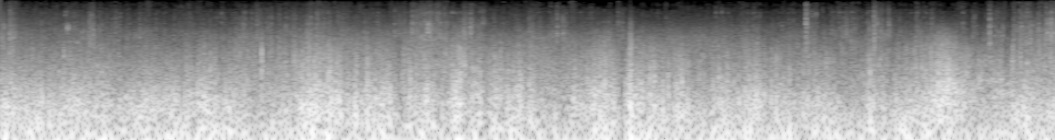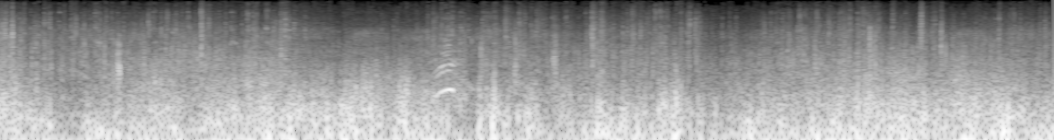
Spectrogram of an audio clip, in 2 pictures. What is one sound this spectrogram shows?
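Wind rushes loudly past a fast-moving rider.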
